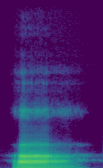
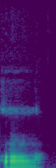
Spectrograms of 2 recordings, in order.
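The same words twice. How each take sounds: First: The sound resonates toward the front of the mouth. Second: The sound resonates deeper, from the throat. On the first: "it sounds maybe like it's kind of coming from the front of the mouth" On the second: "I'm trying to get it coming from my throat more"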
